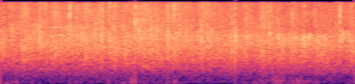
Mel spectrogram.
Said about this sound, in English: If you agree with that, give God a hand clap.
